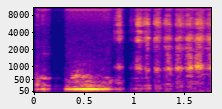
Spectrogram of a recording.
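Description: A toothbrush scrubs rapidly against teeth.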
